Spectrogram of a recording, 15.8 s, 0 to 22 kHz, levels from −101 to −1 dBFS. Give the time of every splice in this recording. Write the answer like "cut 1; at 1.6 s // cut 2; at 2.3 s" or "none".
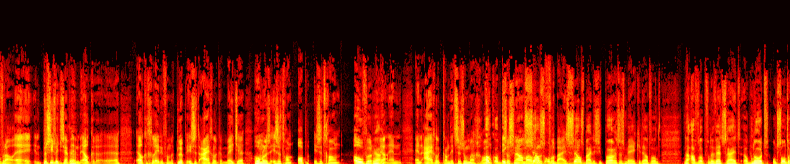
none

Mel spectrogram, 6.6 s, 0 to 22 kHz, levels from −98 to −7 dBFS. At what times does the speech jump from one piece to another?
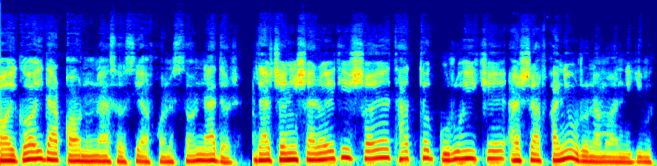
cut 1; at 2.5 s

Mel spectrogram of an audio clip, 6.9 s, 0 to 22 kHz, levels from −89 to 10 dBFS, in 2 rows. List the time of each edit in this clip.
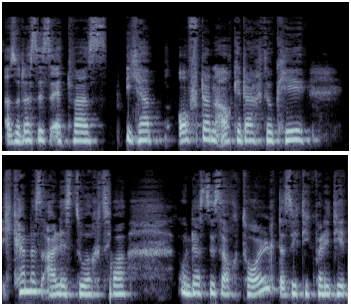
cut 1; at 2.3 s // cut 2; at 4.6 s

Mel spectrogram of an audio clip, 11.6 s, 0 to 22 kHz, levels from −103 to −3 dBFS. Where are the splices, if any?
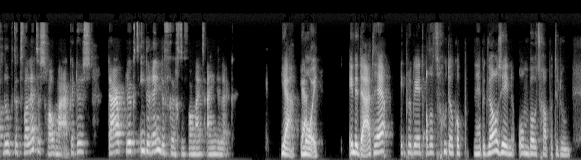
cut 1; at 9.5 s

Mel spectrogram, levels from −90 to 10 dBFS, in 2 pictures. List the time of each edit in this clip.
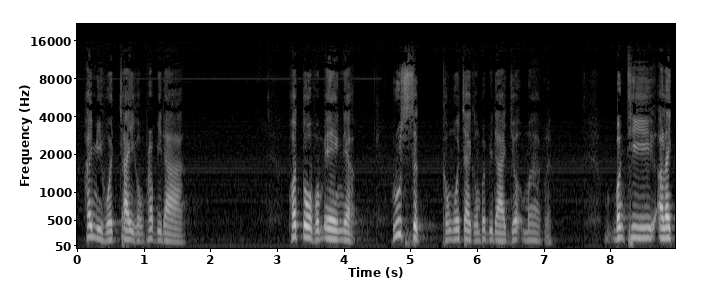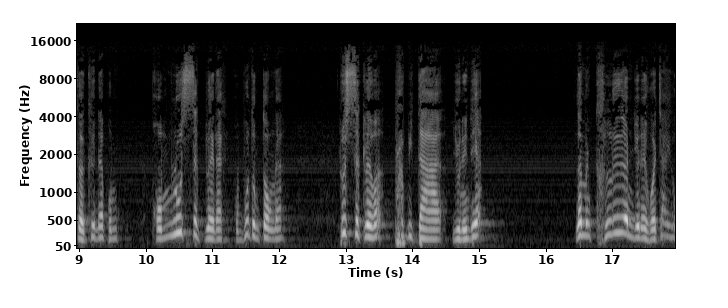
cut 1; at 14.5 s

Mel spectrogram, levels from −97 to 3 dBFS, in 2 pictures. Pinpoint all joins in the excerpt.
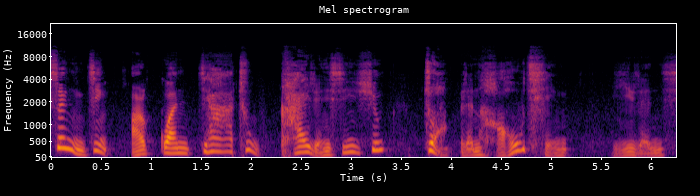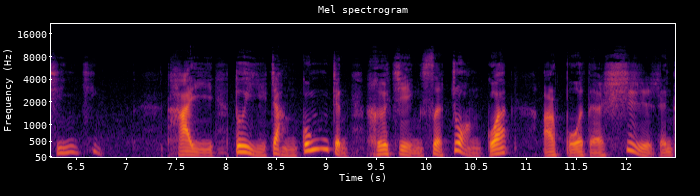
none

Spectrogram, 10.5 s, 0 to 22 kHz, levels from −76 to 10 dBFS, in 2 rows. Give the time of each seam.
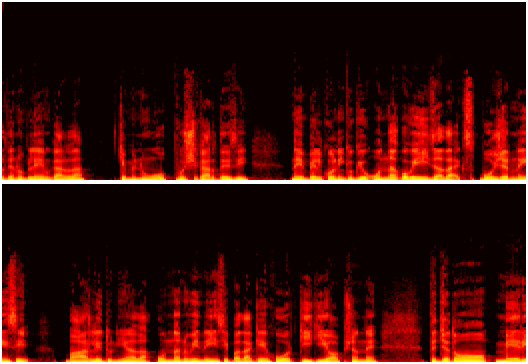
none

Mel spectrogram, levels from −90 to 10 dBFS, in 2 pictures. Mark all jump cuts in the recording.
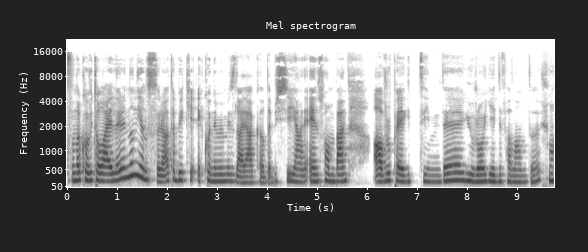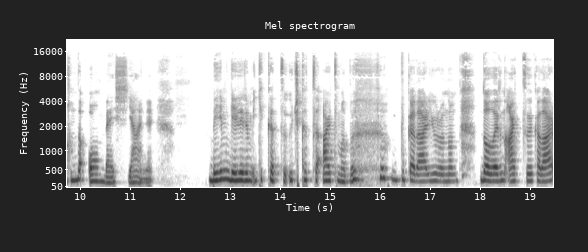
none

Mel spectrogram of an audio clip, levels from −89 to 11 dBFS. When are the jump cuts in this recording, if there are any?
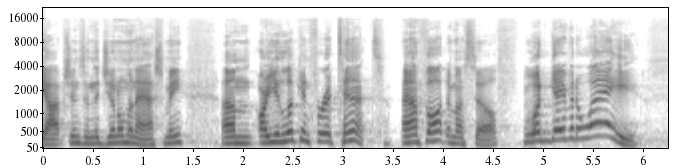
cut 1; at 4.8 s

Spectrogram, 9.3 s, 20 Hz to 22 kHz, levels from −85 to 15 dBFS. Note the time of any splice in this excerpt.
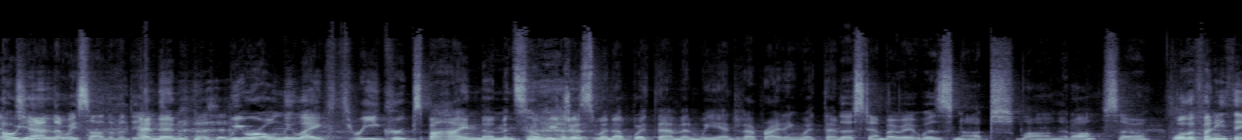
cut 1; at 6.3 s

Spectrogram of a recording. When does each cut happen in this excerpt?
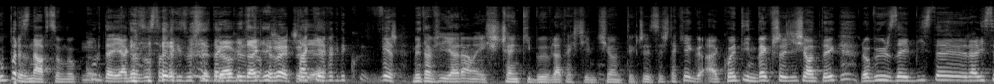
none

